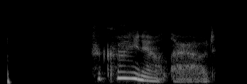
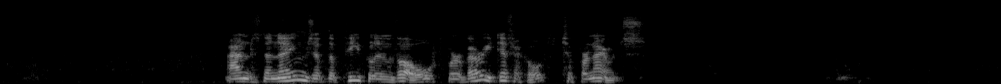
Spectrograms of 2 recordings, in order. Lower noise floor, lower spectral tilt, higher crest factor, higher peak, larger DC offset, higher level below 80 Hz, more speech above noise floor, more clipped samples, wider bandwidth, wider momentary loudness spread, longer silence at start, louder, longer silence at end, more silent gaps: first, -86 dBFS vs -73 dBFS; about the same, -5.5 dB/octave vs -6 dB/octave; second, 16 dB vs 22 dB; second, -20 dBFS vs -16 dBFS; neither; first, -68 dBFS vs -76 dBFS; first, 51 dB vs 39 dB; neither; second, 7.4 kHz vs 12.5 kHz; first, 18 LU vs 12 LU; second, 0.05 s vs 2.25 s; about the same, -35 LUFS vs -34 LUFS; second, 0.35 s vs 1.55 s; neither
